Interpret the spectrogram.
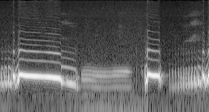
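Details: Collared dove, the puter bird, giving a strong drawn-out coo that slides slightly downward, then a quieter buzzy purr and a short sharp opening note of the next phrase.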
